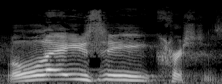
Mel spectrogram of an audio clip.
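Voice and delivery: slurred Southern drawl, high and very drawn out; J. Vernon McGee. Acted. Preacher mimics a radio broadcaster on idleness, slurred Southern drawl. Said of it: "this slurred kind of Southern, uh, drawl".

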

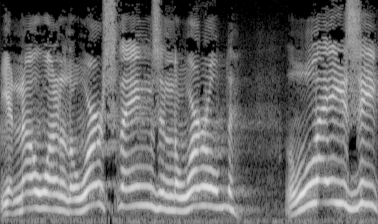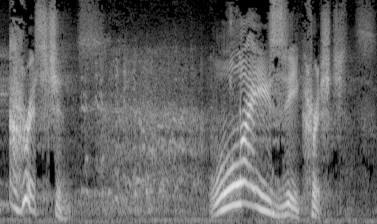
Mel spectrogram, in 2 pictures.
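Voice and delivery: slurred Southern drawl, high and very drawn out; J. Vernon McGee. Acted. Preacher mimics a radio broadcaster on idleness, slurred Southern drawl. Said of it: "this slurred kind of Southern, uh, drawl".

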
